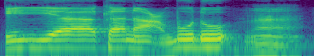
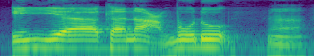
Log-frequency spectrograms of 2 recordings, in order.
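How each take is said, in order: The two takes are said the same way.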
